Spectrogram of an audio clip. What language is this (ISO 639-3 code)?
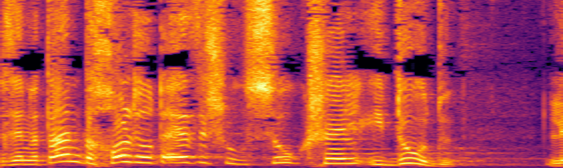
heb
